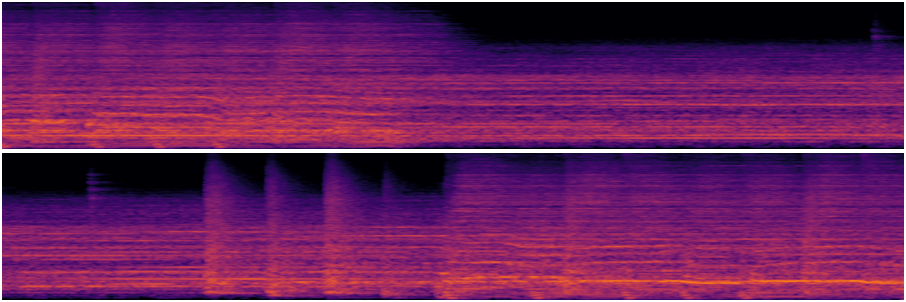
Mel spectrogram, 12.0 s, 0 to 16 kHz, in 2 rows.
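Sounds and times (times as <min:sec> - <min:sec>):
sustained guitar and bass drone: 0:00.0 - 0:12.0.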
